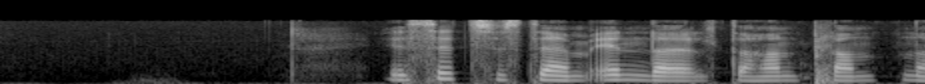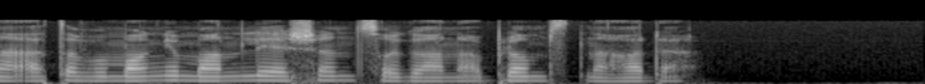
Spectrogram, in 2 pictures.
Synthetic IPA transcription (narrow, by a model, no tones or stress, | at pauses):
iːsɪt̪sʏst̪eːmʔɪ̰nd̪æɪlt̪əhɑnpʰlɑnt̪n̩əʔɛt̪əʁʋʊmɑŋəmɑnlɪəʃœnsɔʁɡɑːnə̰ʁblɔmst̪n̩əhɑd̪ə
